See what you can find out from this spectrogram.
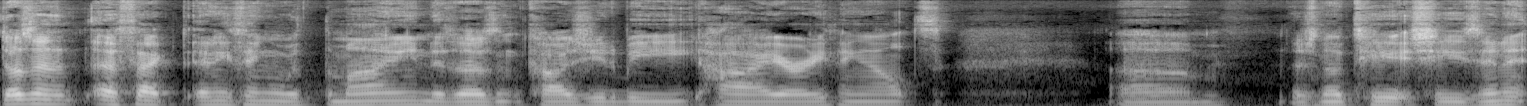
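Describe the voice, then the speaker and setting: This man talks at a moderate pace in a medium pitch. His intonation stays monotone and flat. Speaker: health vlogger. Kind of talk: casual talk to camera. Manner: halting.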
